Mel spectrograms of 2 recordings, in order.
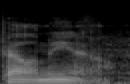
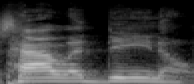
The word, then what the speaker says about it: Palladino: Howard Finkel or Rich Palomino? Okay. I gotta let you know something. You say his name wrong. What am I saying? Palladino. Palladino. Palladino.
